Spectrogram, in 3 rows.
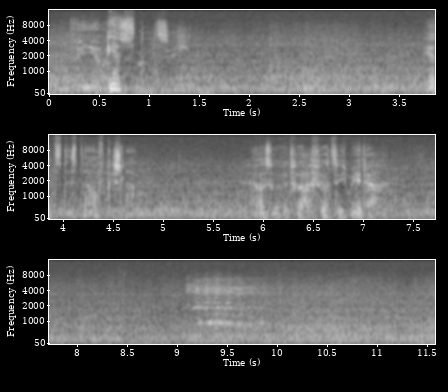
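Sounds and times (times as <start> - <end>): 
steady broadband hiss: 0.0 - 11.5
speech: 0.5 - 1.6, 3.8 - 5.0, 5.9 - 7.4
goat bleating: 9.1 - 10.0.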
